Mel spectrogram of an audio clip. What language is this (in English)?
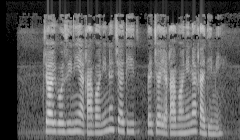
Persian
